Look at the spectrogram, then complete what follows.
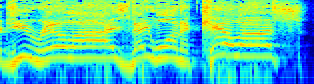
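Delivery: high, slow, shouted warning; slow shouted alarm; shouting. Real, not acted. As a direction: yell it at the crowd like an alarm. Ranting host opens with shout.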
